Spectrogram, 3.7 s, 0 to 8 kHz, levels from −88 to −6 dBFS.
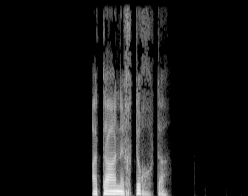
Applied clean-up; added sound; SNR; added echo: none; none; none; none.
